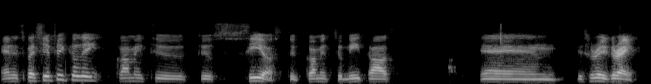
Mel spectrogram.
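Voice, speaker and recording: Recorded dry and close with no echo, a man with a Spanish accent speaks at a fairly slow pace in a bright, sharp tone with ordinary pitch variation. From Puerto Rico. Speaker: coffee shop owner. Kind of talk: casual interview chat. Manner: halting, repeats words.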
